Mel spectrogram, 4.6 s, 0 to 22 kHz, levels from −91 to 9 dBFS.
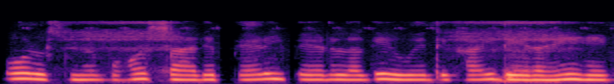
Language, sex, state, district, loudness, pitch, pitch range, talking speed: Hindi, female, Madhya Pradesh, Bhopal, -16 LUFS, 220 Hz, 215-235 Hz, 145 wpm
